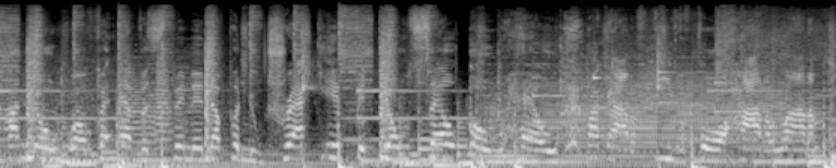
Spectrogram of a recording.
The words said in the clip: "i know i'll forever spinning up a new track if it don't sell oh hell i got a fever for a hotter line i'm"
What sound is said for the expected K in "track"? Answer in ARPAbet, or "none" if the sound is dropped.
K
